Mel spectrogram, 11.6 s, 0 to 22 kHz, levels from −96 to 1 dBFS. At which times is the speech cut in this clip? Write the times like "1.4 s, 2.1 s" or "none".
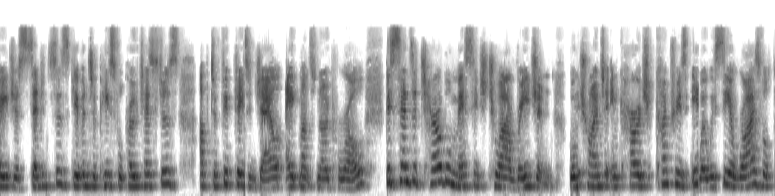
1.9 s, 3.7 s, 8.7 s, 10.5 s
